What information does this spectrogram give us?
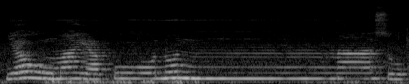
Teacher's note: cara bacanya dengung dengan tiga ketukan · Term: ghunnah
